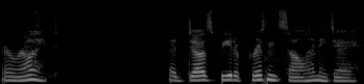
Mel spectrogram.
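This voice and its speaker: A sardonic female supervillain, acted by a woman for an ASMR roleplay, recorded close and dry. She is condescending and teasing, mean on the surface with grudging sympathy underneath, in a medium-pitched voice. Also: steady tone, measured pace, no echo, natural voice. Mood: dry, skeptical. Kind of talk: ASMR roleplay character acting.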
